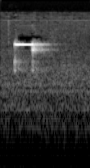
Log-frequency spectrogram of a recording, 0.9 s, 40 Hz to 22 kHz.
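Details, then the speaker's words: Baxter infusion pump programmed for a secondary infusion, 50 mL bag at 150 mL/h: single short high keypad beep on entering the secondary rate, over quiet room noise; normal device sound. "we hit secondary rate we'll put in the rate 150"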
